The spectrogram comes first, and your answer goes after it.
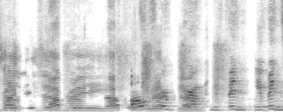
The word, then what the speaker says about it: Overbrook: Son of Overlook, as I live and Double breathe. Overbrook.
